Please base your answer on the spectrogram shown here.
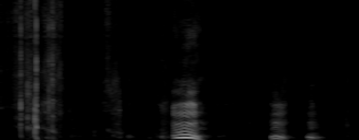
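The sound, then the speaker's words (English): A crisp, crunchy bite into an apple, with a few sharp cracking snaps, followed by quiet chewing and several short, voiced hums of approval. “I know you're all waiting for the crunch here. Let's check it. Let's do a little bite.”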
